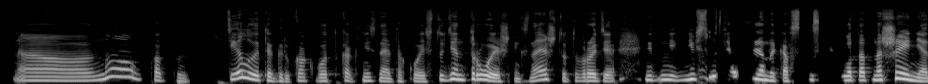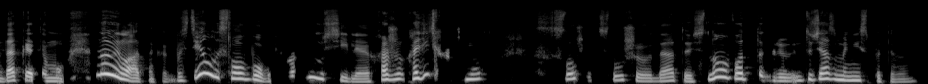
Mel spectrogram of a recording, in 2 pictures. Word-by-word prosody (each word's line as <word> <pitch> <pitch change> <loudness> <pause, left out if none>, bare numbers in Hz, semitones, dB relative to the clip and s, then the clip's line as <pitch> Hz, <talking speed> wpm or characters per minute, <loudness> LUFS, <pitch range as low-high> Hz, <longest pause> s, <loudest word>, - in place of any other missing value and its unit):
э. 180 -1 -1
Но 325 - 0
как 180 -3 -5
бы 145 -4 -7 0.4
делаю 265 0 +4
это, 195 -4 -1
говорю, 145 -3 -6
как 170 -1 -7
вот, 155 0 -5
как 175 -6 -7
не 175 - -2
знаю, 150 -5 -4
такой 145 0 -5
студент-троечник, 205 - +2
знаешь, 205 +11 0
что-то 165 -7 -8
вроде 160 -3 0 0.3
не 210 - +1
не 215 +1 +1
-не 210 +5 +3
в 235 - -4
смысле 345 - -2
оценок, 215 - +2
а - - +2
в - - -12
смысле 210 0 -8 0.2
вот 195 0 +1
отношения, 210 - +5
да, 165 +5 +4
к - - -20
этому. 150 -5 0 0.3
Ну 470 -2 +7
и - - +6
ладно 195 - +2
как - - -17
бы- 175 -2 -6
сделала, 445 - +3
и - - -1
слава 270 -3 +3
богу, 215 -7 +1
приложила 310 - -3
усилия, 135 - -4
хожу 225 - +1
ходить- 285 - +1 0.3
хожу, 240 +2 -1 0.5
слушать- 270 - -6
слушаю, 170 -7 -6
да. 155 +5 -3
То 170 -6 -6
есть, 135 +1 -8
ну 320 +8 +3
вот, 260 -2 +3
э, - - 0
говорю, 165 -3 -4
энтузиазма 220 +3 +1
не 190 0 +2
испытываю. 130 -7 -11
190 Hz, 185 wpm, -24 LUFS, 160-240 Hz, 0.5 s, Ну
